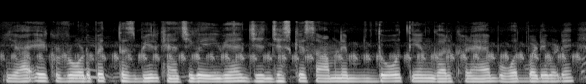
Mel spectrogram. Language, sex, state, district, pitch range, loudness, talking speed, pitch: Hindi, male, Uttar Pradesh, Saharanpur, 140-150 Hz, -14 LUFS, 215 wpm, 145 Hz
